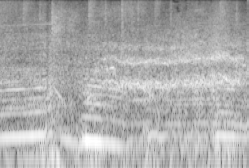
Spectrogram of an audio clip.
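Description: Tyres squeal as a car slides through a turn.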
